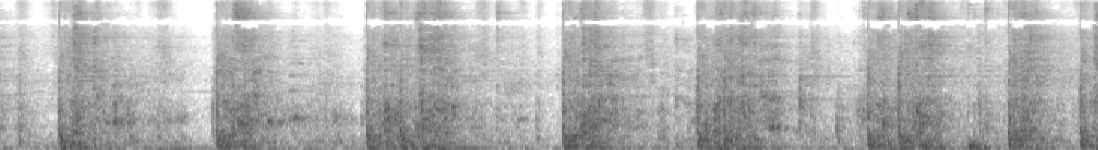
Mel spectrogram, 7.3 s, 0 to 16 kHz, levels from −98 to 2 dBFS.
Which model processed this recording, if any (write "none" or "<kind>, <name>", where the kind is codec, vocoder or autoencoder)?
none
